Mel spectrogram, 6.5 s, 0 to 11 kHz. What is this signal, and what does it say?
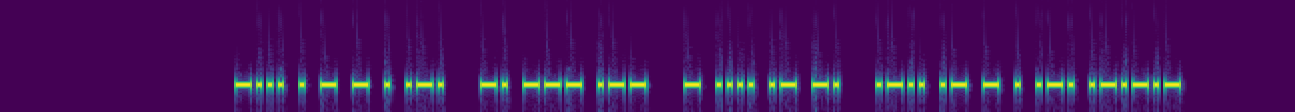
Morse code, heard as a keyed tone, about 48 wpm, 700 Hz. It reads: BETTER NOW THAN LATER.
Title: Sentences from Top 1000 Words - Review Part 4 - 45wpm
